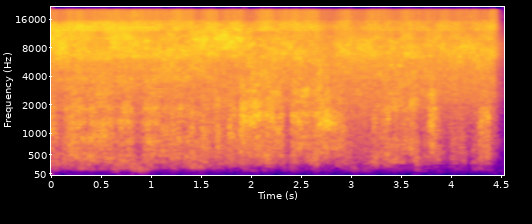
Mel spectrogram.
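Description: Cleaner sprayed onto a Stihl MS660 chainsaw, a loud continuous hiss of aerosol spray running steadily for several seconds close to the microphone.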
